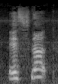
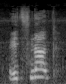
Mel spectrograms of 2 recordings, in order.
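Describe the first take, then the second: The two takes are said the same way.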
